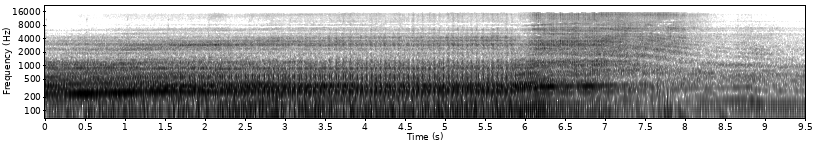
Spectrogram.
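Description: Drag race car engine at full throttle making a pass down the strip, its note climbing slightly. About six seconds in the pitch drops and the engine sound fades away over the last few seconds.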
